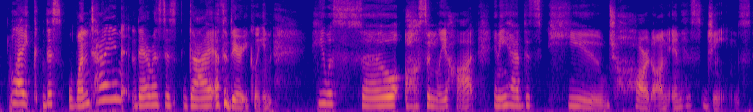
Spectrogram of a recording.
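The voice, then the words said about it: Put-on Valley girl accent. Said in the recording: “reading that in my best Valley girl accent”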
